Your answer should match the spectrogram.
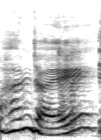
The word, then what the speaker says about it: Hyundai: Tricky. Silent I. – Hyundai. – No, Hyundai. – Hyundai. – There you go. – Like Sunday.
